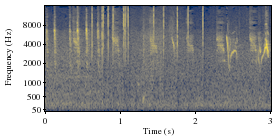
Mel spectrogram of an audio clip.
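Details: A flock of sparrows chirping around a Tenmangū shrine on 1 March 2020, many faint high tweets overlapping in a soft chatter, one louder chirp at the end, steady low hum behind.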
